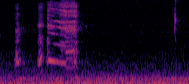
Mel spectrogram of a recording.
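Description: A chicken in a video game gives a few quick clucks and a short squawk, close and clear, with one faint extra cluck after a pause.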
